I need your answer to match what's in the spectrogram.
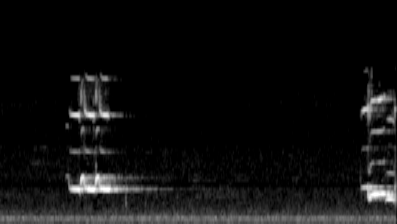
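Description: Andean solitaire giving two brief, high, pure fluty phrases about two seconds apart, over a steady low background hum.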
